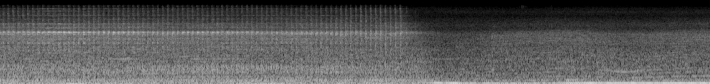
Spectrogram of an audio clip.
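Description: This clip of everyday sounds has nothing technically wrong with it.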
